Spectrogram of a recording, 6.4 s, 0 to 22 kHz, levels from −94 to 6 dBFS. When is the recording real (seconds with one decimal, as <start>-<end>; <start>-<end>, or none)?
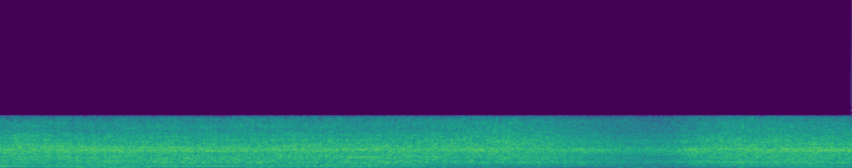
0.0-1.0; 3.9-5.2; 6.0-6.4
